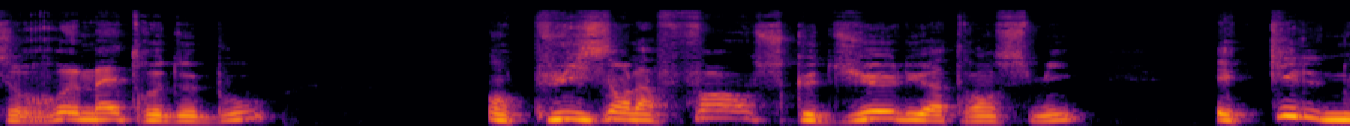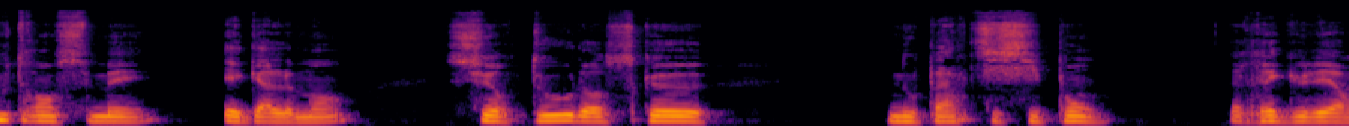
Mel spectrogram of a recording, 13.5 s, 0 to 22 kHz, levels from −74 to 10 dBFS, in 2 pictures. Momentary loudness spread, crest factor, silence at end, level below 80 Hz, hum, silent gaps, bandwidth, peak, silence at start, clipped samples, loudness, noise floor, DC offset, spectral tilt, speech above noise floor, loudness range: 11 LU; 16 dB; 0 s; -62 dBFS; none; none; 16 kHz; -4 dBFS; 0 s; under 0.1%; -20 LUFS; -80 dBFS; under 0.1%; -5.5 dB/octave; 61 dB; 3 LU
